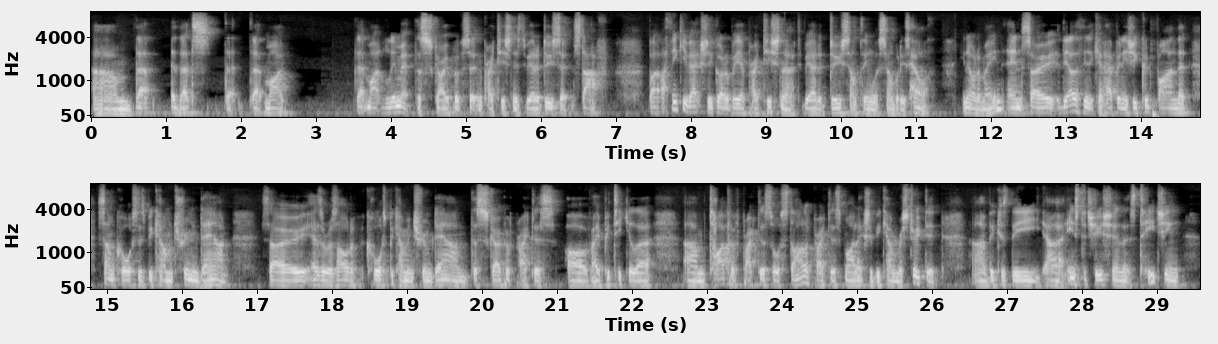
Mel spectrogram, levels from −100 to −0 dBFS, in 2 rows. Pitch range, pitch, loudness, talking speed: 90-100 Hz, 95 Hz, -19 LUFS, 200 wpm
